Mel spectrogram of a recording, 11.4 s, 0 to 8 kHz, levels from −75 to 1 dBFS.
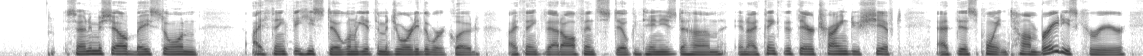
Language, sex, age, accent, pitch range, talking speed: English, male, 30-49, American, 120-140 Hz, 210 wpm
